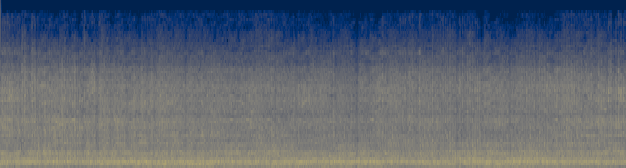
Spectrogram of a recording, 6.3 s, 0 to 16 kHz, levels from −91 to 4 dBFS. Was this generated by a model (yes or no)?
yes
